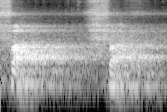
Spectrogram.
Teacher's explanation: huruf yang berhenti bacaan tapi keluar angin. Lafif, pokoknya lafifun ya, ketika waqaf dia terasa lafif, ada anginnya. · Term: huruf hamas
